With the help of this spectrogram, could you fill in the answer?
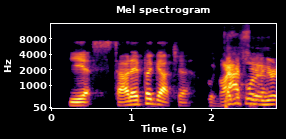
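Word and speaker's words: Tadej Pogačar: on it I am too how do you pronounce that again tare pagacha yes tare pagacha I just want to hear a be on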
